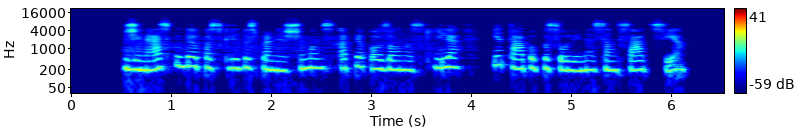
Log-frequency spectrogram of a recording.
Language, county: Lithuanian, Vilnius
